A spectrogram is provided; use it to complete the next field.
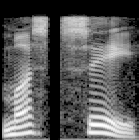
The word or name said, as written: must-see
